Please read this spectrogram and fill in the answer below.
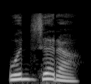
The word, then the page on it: ಒಜ್ರ: ojra; Kannada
